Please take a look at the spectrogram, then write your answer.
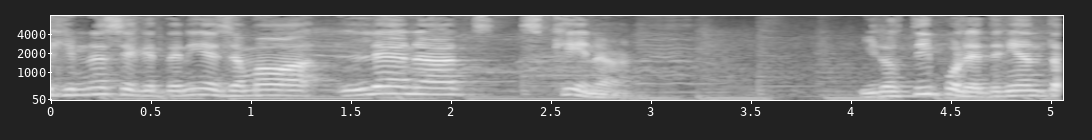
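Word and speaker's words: Lynyrd Skynyrd: Tal es así que el primer disco se pronuncia Leonard Skinner.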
